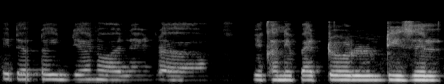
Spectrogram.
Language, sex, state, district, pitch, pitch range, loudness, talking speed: Bengali, female, West Bengal, North 24 Parganas, 205 Hz, 200-220 Hz, -21 LUFS, 135 wpm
